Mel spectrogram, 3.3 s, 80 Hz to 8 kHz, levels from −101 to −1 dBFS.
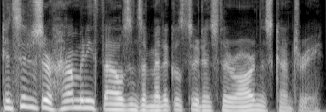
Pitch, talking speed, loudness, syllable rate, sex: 145 Hz, 240 wpm, -18 LUFS, 7.1 syllables/s, male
